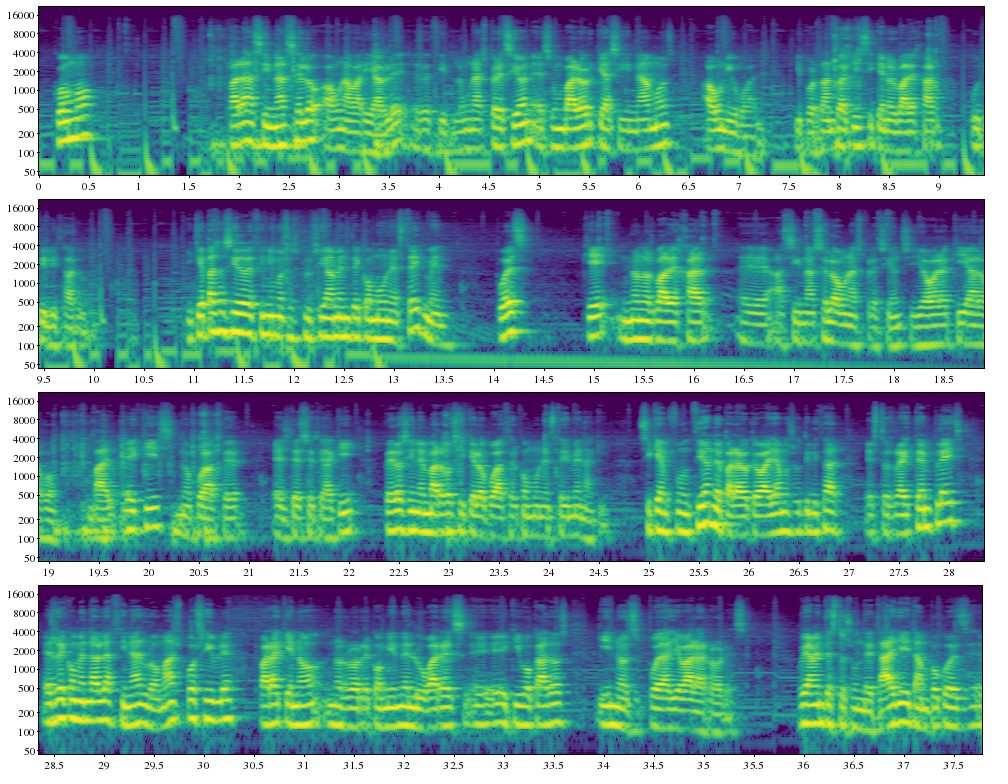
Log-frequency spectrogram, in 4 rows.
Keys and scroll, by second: 8.7 Return, 23.8 Return.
